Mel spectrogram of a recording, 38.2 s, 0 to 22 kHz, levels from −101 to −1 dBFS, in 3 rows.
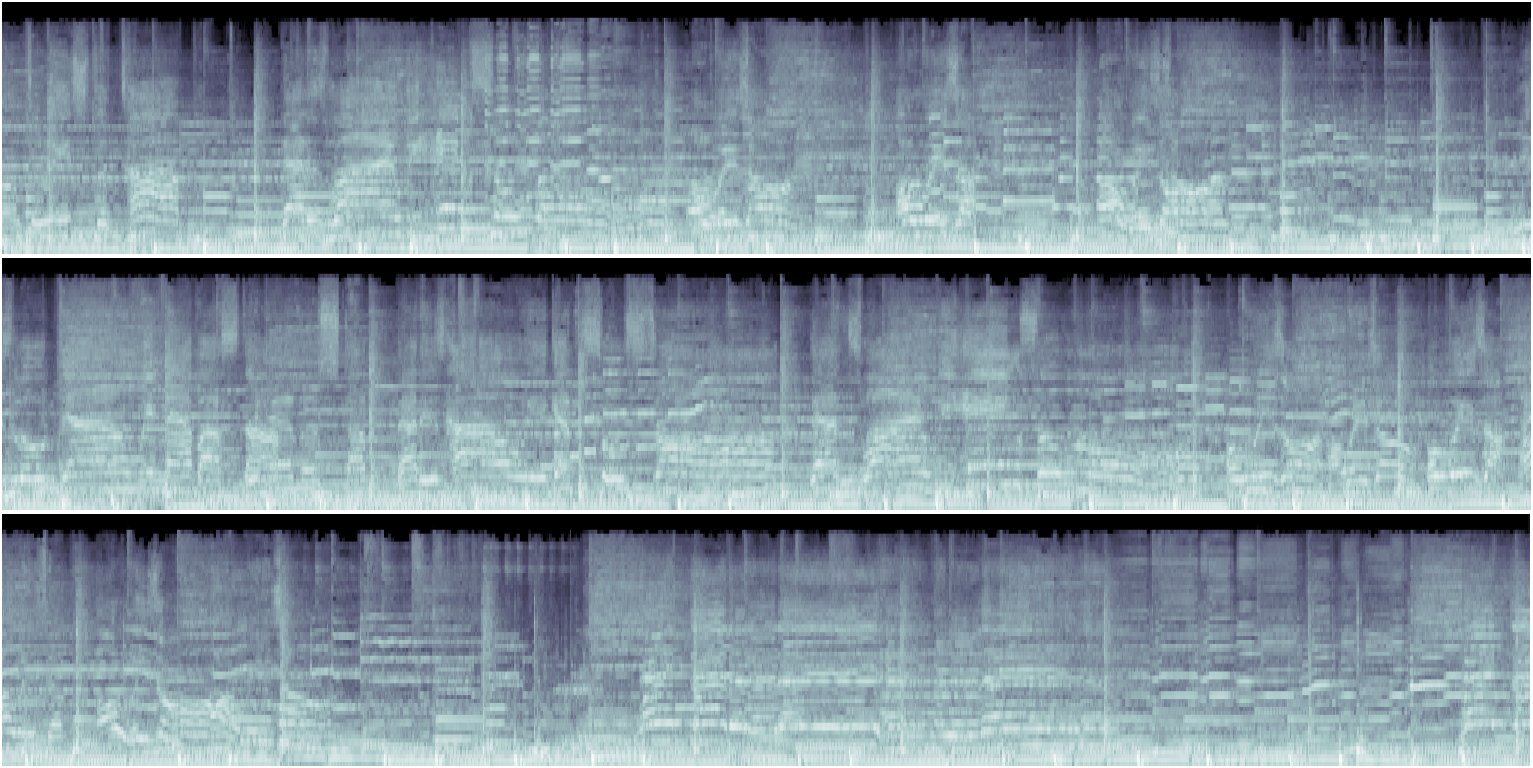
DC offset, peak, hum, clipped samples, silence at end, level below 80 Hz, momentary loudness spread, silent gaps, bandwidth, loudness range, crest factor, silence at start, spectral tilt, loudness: under 0.1%; 0 dBFS; none; under 0.1%; 0 s; -22 dBFS; 3 LU; none; 17 kHz; 1 LU; 16 dB; 0 s; -5 dB/octave; -16 LUFS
